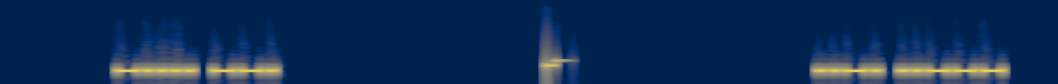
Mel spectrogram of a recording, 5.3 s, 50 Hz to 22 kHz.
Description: Morse code, heard as a keyed tone, about 36 wpm, 700 Hz. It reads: 6G F2
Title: Single-Letter Single-Number 35wpm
